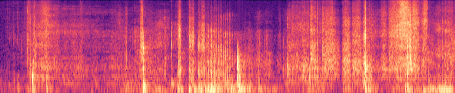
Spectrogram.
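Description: Long red nails and fingertips rub, squeeze and turn the glossy illustrated paper pages of a large, thick hardcover book. The result is quiet, bright crinkling and rustling, broken up by sharp paper crackles and soft low flutters as each page moves.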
